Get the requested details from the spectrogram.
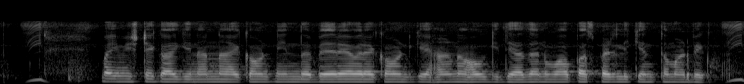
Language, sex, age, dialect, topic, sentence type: Kannada, male, 25-30, Coastal/Dakshin, banking, question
